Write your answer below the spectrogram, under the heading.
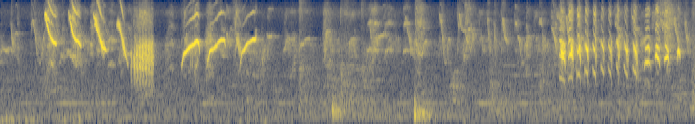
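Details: Long-tailed shrike singing in the morning to lure other shrikes: a series of clear whistled downslurs, then quieter notes, ending in a fast, even trill-like rattle of short notes.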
